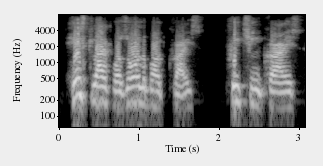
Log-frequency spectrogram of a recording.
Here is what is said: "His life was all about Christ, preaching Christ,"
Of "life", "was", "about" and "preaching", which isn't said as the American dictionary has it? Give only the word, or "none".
none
